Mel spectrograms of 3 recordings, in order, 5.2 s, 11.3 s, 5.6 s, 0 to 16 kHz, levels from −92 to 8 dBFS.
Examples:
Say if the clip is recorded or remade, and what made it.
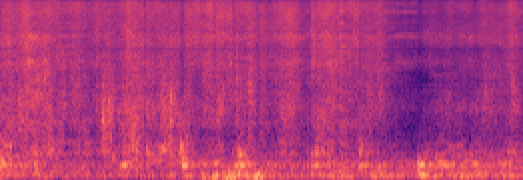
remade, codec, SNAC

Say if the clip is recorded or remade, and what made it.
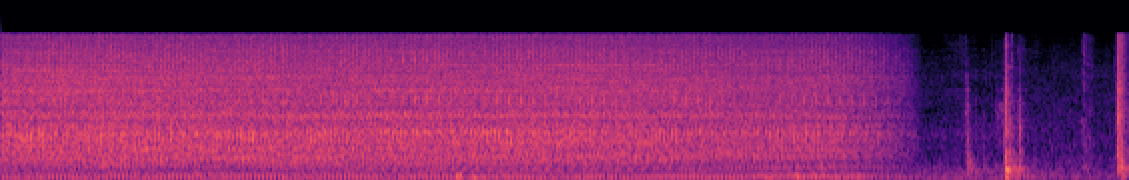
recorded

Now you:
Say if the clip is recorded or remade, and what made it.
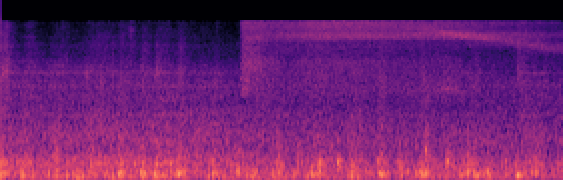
recorded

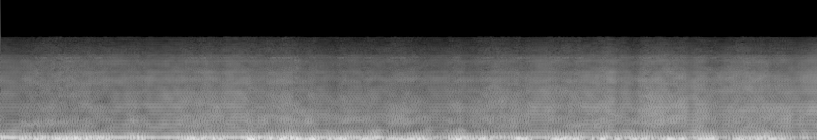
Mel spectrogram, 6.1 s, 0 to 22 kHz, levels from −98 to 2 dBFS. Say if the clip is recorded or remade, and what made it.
remade, vocoder, Vocos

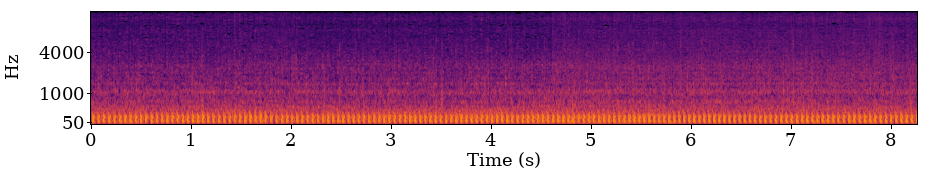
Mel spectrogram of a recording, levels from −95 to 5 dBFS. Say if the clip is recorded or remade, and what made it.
recorded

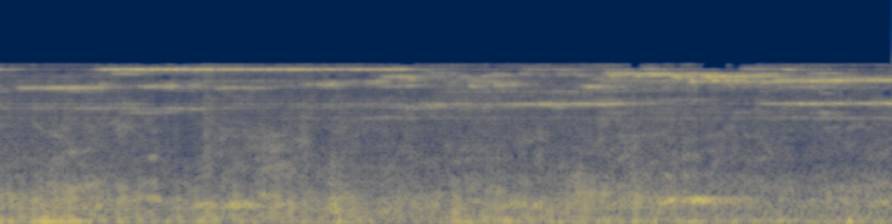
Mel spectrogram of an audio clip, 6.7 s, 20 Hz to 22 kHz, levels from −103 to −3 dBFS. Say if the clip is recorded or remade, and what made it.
remade, vocoder, Vocos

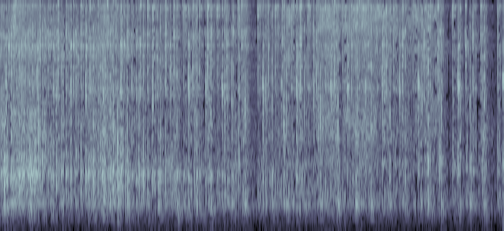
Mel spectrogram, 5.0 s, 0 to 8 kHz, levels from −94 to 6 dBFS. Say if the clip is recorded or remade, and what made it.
remade, vocoder, BigVGAN v2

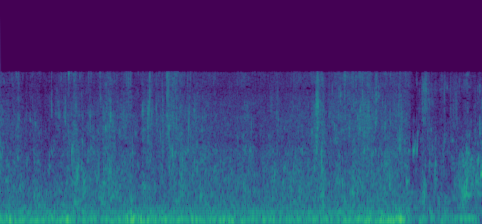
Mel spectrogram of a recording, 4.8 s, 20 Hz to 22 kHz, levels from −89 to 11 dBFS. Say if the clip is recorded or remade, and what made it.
recorded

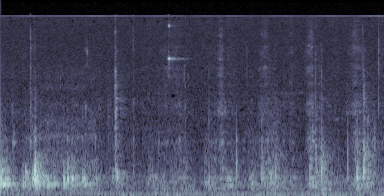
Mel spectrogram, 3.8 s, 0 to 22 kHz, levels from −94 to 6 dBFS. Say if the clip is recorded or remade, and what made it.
recorded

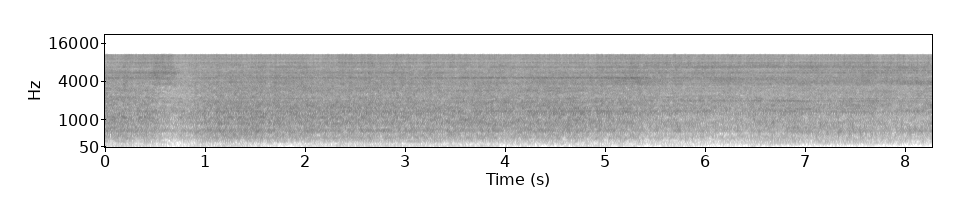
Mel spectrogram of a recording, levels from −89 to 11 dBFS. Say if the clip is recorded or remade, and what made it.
remade, vocoder, WaveNeXt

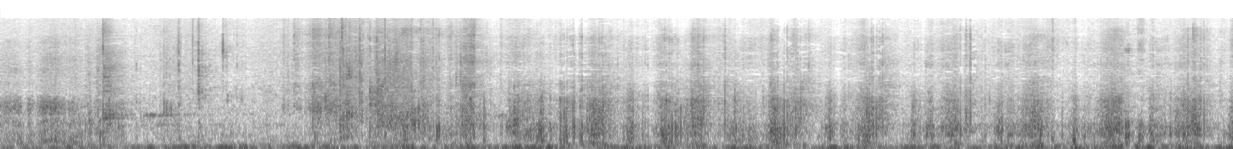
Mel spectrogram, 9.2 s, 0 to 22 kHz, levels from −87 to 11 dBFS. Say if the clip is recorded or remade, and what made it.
remade, vocoder, Vocos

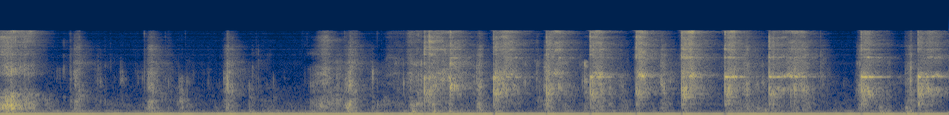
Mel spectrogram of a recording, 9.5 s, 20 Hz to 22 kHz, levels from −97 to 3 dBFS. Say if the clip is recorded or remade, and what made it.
remade, autoencoder, DAC-VAE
